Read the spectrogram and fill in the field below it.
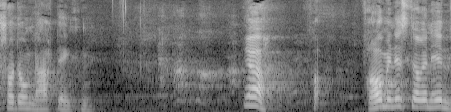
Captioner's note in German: Lachen DIE LINKE und Ministerin Priska Hinz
